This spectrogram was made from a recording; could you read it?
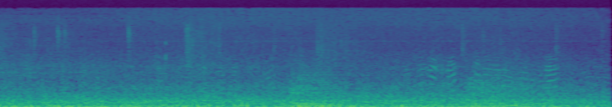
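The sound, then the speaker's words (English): A heavy, continuous low rumble of a large video game spaceship flying past, dense and steady with a slightly echoey, reverberant quality and faint radio chatter layered on top. “The flying sounds sound a little bit different. So, again, this is like a much bigger ship flying around.”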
